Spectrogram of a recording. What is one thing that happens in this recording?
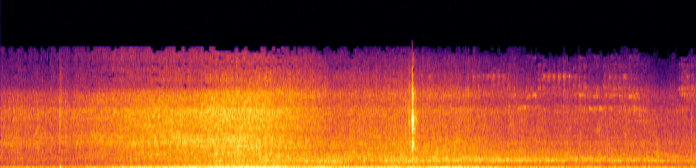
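A car drives slowly along the street nearby, its engine humming.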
